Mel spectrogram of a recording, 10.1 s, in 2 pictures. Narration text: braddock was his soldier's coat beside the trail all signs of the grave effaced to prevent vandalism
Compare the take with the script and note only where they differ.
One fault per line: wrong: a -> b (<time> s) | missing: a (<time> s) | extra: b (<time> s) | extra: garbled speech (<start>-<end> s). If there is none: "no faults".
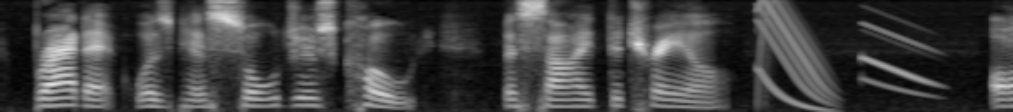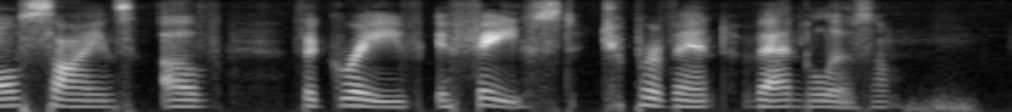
no faults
